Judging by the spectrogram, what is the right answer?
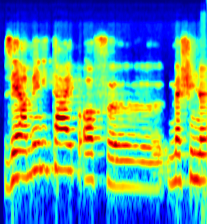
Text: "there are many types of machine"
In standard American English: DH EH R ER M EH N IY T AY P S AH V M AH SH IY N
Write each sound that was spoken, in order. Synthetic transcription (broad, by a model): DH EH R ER M EH N IY T AY P AH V M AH SH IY N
